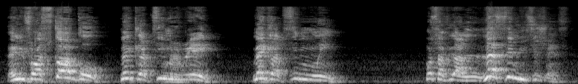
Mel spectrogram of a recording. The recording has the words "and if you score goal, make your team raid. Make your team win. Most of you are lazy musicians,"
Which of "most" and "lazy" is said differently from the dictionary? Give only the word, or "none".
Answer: lazy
